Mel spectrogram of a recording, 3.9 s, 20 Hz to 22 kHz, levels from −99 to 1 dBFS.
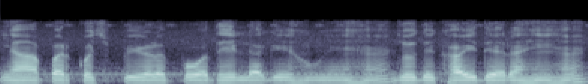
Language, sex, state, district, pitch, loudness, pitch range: Hindi, male, Bihar, Purnia, 125 Hz, -22 LUFS, 120-125 Hz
